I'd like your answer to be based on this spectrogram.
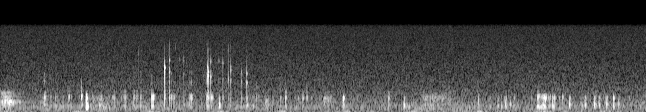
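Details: Adult's own stomach recorded during digestion, with a roommate talking in the background: irregular gurgling, bubbling and low rumbling clicks over faint room noise, ordinary bowel sounds (borborygmi).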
